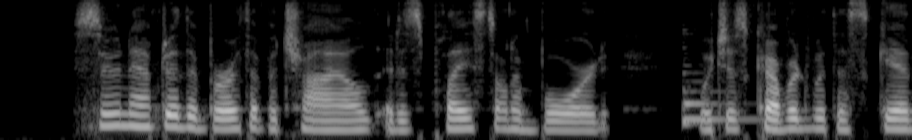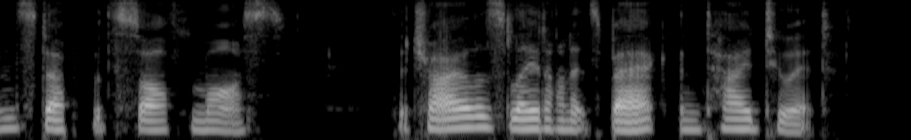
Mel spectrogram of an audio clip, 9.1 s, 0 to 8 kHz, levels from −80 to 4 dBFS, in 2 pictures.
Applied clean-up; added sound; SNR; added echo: classical method spectral subtraction.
